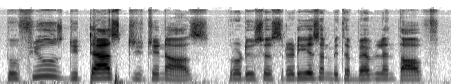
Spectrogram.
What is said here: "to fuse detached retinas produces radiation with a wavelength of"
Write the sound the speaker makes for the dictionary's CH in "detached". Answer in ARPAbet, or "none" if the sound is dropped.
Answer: S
